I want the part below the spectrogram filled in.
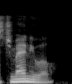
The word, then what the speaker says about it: Jmanuel: It is quite all right for the beginning of truth, but you must know that my name was Jmanuel, pronounced as an I, as in Emmanuel.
